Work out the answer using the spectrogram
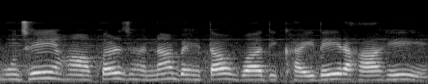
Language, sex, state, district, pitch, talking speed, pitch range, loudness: Hindi, female, Madhya Pradesh, Dhar, 230 Hz, 140 wpm, 215-245 Hz, -15 LUFS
